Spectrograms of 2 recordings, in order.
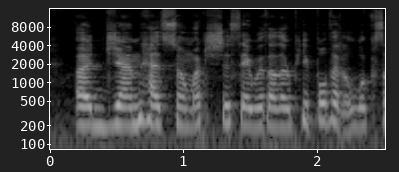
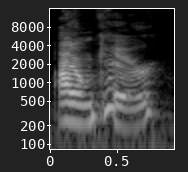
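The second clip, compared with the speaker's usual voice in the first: ordinary delivery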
